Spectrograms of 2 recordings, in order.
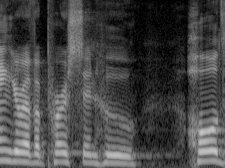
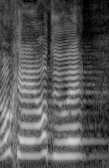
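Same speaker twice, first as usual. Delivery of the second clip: raised, pitched-up, higher tone; 10 semitones higher, 6 dB louder than usual. Showing how a child might answer a request to do a chore: one tone of voice. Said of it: "same words, but tone of voice matters".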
